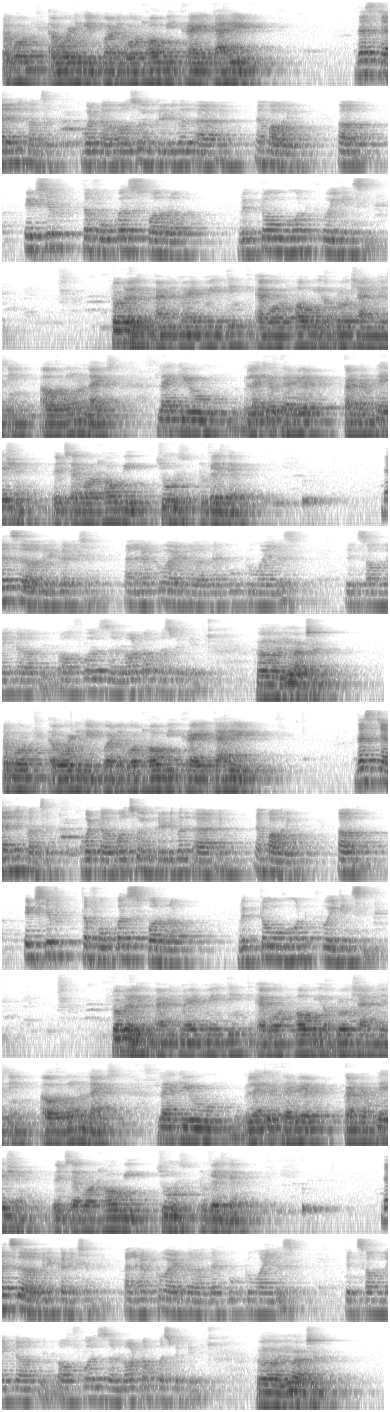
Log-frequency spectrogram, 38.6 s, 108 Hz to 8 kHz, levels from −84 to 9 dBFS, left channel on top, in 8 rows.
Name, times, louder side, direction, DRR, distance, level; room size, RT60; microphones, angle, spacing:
voice 1, 0.0-3.0 15.8-20.6 21.2-23.2 23.6-27.1 27.5-27.6 36.9-37.7, right 1 dB, 25° left, -9 dB, 0.5 m, -25 dB
voice 2, 4.4-7.7 8.0-8.5 9.0-9.3 9.9-10.3 10.6-11.9 12.6-14.3 15.2-15.3 15.5-15.7 27.9-28.0 28.9-30.1 30.5-32.6 33.2-36.2, right 1 dB, 65° right, 0 dB, 0.5 m, -31 dB
2.4 x 2.1 x 2.9 m, 1.1 s
head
